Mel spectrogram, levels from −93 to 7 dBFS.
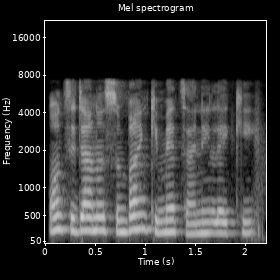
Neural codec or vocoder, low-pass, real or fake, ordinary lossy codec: none; 7.2 kHz; real; none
